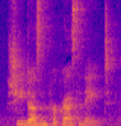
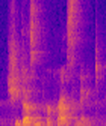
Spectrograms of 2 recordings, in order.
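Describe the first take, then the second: No difference in how they are said.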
